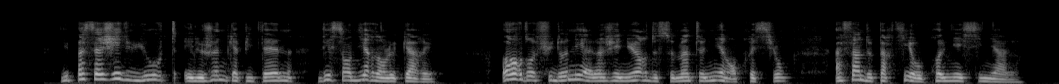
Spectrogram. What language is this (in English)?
French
